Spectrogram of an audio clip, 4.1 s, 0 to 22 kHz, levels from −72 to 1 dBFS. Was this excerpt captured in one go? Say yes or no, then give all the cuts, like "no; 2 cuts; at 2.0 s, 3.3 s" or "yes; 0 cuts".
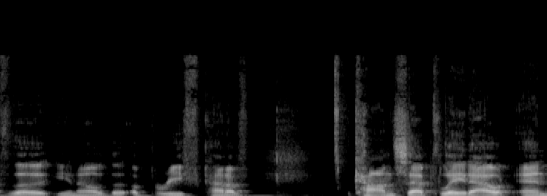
no; 1 cut; at 1.0 s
